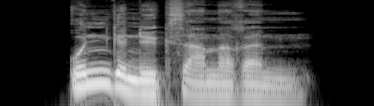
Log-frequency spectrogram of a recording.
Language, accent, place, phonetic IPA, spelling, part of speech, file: German, Germany, Berlin, [ˈʊnɡəˌnyːkzaːməʁəm], ungenügsamerem, adjective, De-ungenügsamerem.ogg
- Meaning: strong dative masculine/neuter singular comparative degree of ungenügsam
